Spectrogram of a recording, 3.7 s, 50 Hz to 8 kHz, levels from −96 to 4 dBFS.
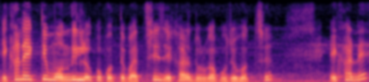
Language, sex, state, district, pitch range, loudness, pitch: Bengali, female, West Bengal, North 24 Parganas, 250-305 Hz, -14 LUFS, 270 Hz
